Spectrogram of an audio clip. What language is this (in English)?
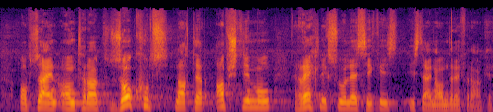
Swiss German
